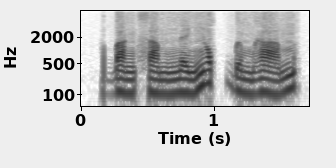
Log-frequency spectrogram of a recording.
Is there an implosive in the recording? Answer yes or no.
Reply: yes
